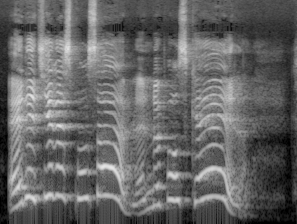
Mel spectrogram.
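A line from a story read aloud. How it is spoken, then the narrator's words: Shrill shouting. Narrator (French): criait la voix aiguë d'Héra au bras blanc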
